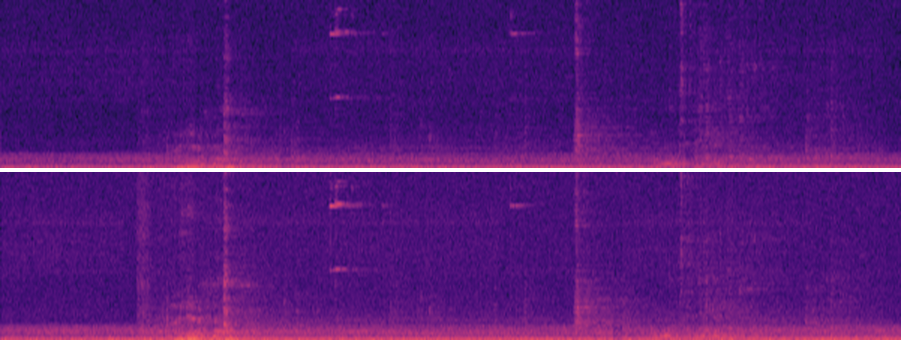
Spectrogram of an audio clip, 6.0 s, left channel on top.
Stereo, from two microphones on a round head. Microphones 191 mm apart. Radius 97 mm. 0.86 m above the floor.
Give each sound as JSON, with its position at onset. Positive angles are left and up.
{"t": 0.9, "sound": "a child speaking", "side_deg": -35, "distance_m": 0.8}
